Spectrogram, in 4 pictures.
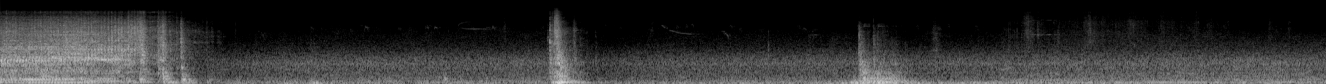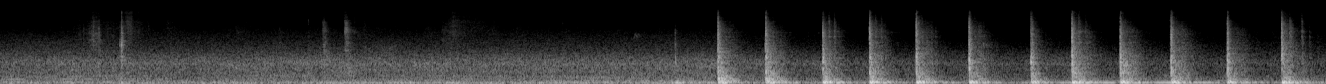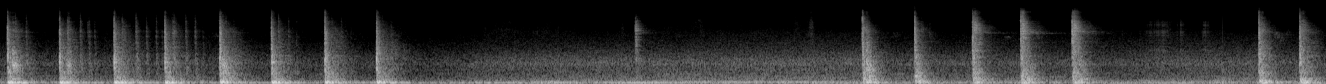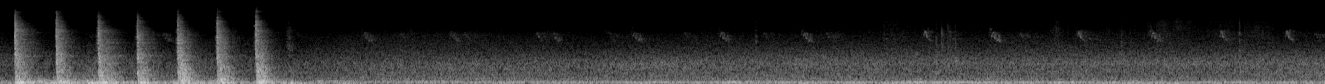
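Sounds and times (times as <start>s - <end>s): hammer on sheet metal: 20.4s - 30.6s, 35.1s - 37.6s, 39.1s - 42.6s.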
